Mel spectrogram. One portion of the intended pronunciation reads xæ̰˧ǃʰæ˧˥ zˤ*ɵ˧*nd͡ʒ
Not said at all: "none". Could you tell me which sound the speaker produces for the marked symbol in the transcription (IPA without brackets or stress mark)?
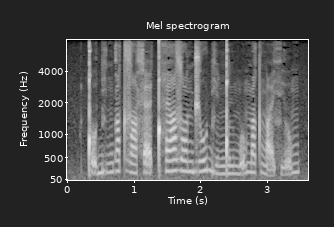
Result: o˧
